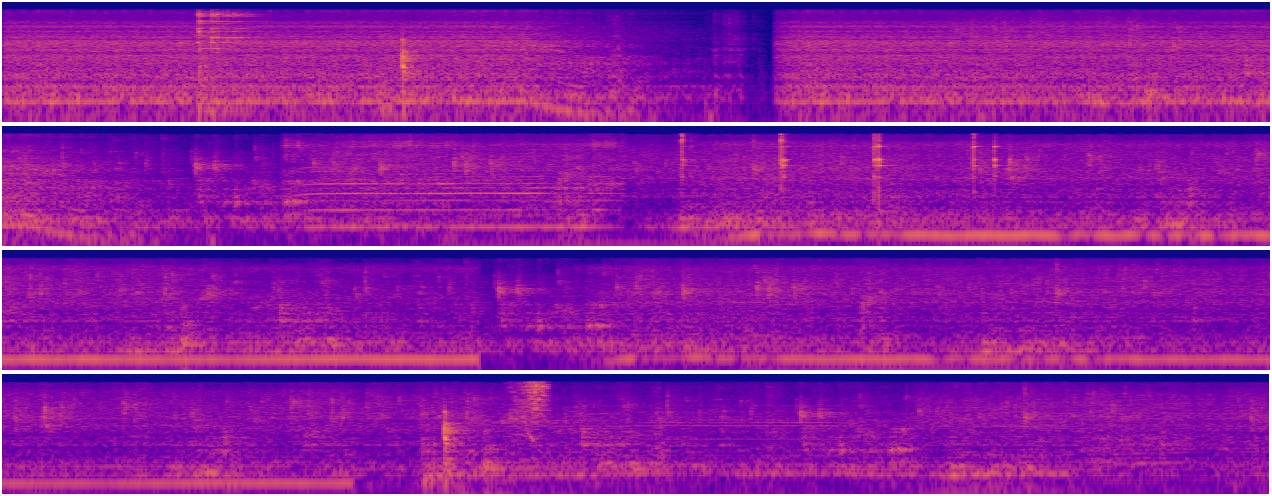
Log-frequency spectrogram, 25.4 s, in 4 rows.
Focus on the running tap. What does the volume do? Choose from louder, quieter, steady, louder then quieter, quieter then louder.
steady.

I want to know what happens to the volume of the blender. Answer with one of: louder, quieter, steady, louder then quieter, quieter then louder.
quieter.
